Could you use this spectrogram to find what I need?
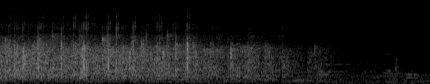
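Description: An audience applauds loudly in a large hall and the clapping fades away.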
